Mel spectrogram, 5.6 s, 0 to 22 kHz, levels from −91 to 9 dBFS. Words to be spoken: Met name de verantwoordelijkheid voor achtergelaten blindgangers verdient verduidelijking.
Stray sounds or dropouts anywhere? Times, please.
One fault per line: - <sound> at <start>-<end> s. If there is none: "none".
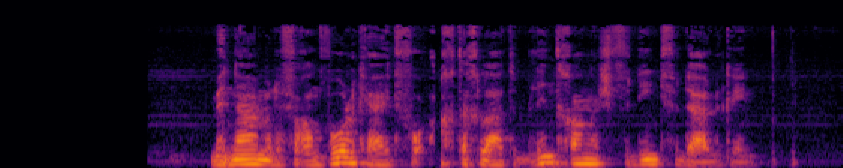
- dropout at 2.9-2.9 s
